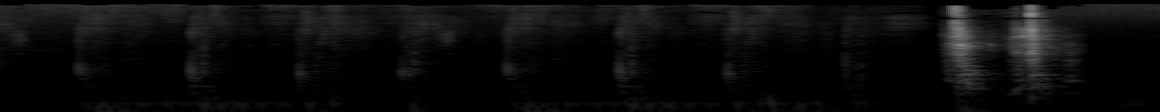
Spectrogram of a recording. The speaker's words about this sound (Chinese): 啊，谁呀？一大早上就敲门。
